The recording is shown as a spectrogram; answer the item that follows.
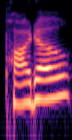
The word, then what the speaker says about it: Pardo: Okay, let me correct me if I say your last name wrong here. Partardo, you got it.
